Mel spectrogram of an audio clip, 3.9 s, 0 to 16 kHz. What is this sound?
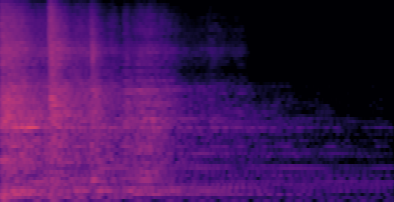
knock over piano2
Piano being knocked over.
being, over, Piano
